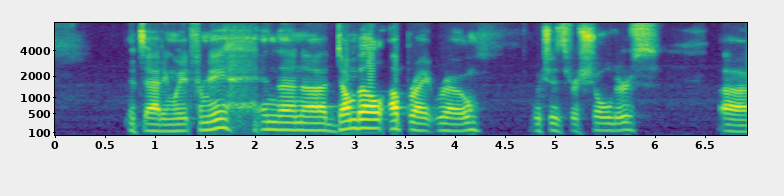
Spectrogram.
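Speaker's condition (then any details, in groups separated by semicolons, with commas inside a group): No condition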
